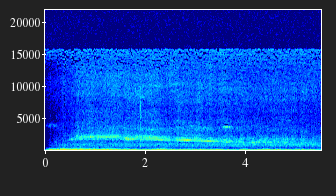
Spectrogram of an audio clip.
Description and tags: SFX for the game "In search of the fallen star". Plays when the player walks on clouds.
